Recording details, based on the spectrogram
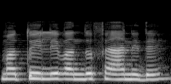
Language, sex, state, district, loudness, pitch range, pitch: Kannada, female, Karnataka, Bidar, -13 LUFS, 235-255 Hz, 250 Hz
